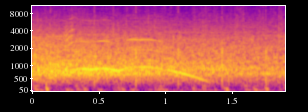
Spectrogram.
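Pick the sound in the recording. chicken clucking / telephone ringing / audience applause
audience applause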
